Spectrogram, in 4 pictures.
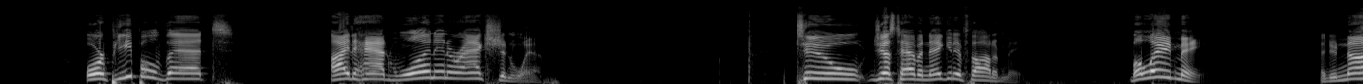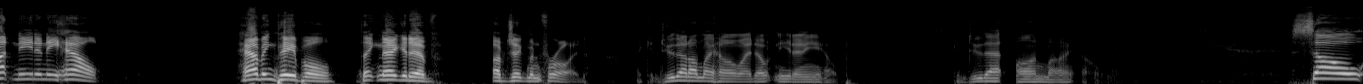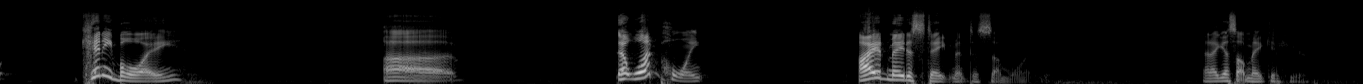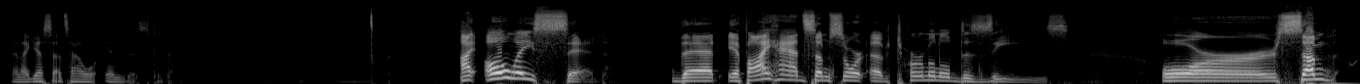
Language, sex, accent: English, male, American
